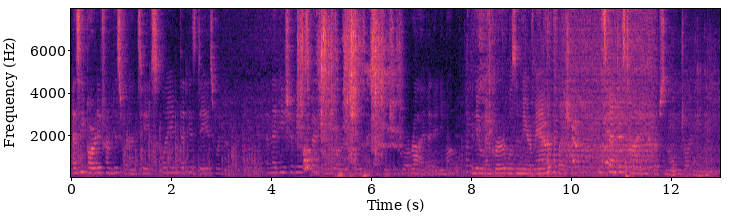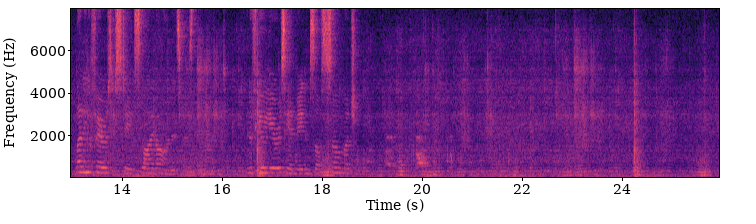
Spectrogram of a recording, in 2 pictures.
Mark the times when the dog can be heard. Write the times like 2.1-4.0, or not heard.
4.5-6.6, 9.4-11.2, 18.9-20.6.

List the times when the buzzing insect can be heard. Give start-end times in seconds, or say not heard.
7.8-25.9.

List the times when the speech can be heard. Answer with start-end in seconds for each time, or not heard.
0.0-18.6.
